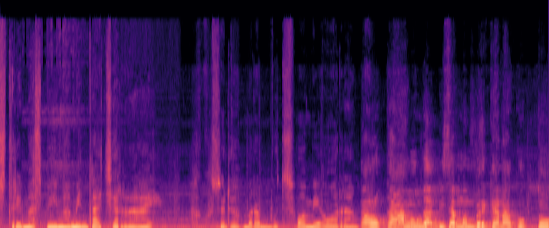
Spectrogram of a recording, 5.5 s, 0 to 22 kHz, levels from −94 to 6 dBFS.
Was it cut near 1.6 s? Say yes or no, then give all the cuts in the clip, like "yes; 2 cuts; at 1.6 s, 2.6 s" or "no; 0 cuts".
yes; 2 cuts; at 1.6 s, 3.6 s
